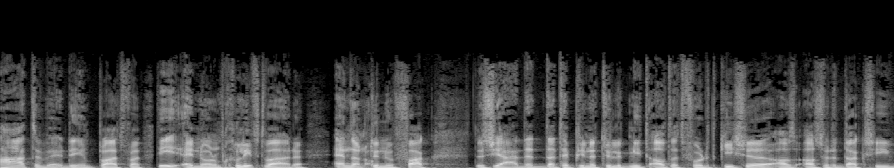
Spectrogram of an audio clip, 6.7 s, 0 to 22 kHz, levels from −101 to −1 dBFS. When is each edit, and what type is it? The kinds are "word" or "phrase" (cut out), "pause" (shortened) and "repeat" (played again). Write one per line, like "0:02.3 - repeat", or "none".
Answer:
0:01.1 - pause
0:02.8 - phrase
